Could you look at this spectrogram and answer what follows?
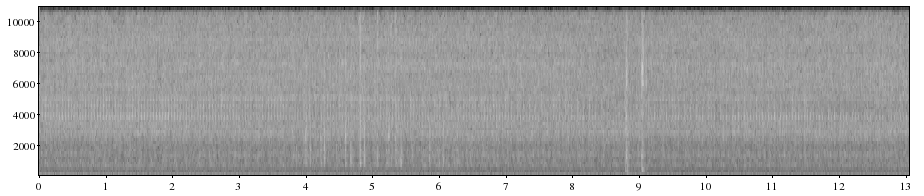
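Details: LS-swapped GMC Vandura, first start after ECU flash: loud V8 idle, uneven lumpy beat with a stumble every few turns, running on five cylinders; owner suspects a couple of injectors not firing; misfire at idle.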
